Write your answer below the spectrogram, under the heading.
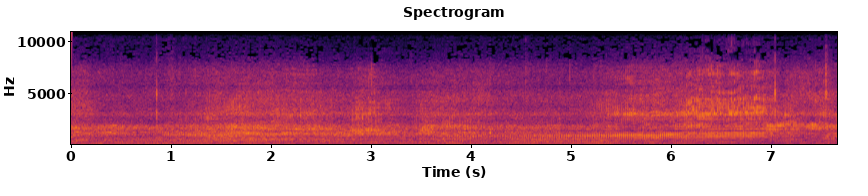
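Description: Yamaha YZ250F dirt bike's single-cylinder four-stroke engine running steadily at low speed, picked up by a camera mounted on the rider, as a deep, even rumble.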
